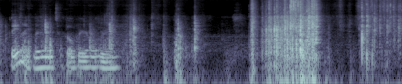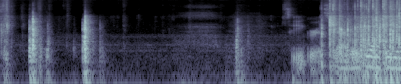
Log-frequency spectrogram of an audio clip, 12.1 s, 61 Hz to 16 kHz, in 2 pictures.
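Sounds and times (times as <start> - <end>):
cards riffling: 3.8 - 6.9.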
